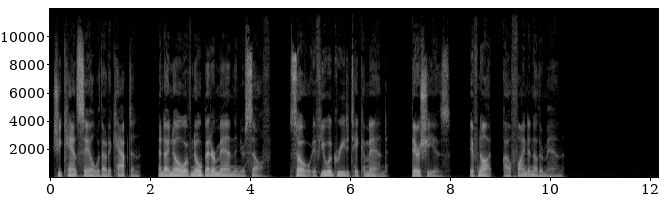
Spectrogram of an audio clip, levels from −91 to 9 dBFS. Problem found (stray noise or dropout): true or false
false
